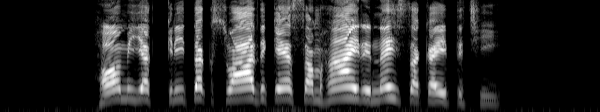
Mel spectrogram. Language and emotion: Maithili, disgusted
